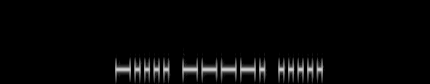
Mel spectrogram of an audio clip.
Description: Morse code, heard as a keyed tone, about 25 wpm, 700 Hz. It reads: 695
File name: Three Letter-Number Combinations - 25wpm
